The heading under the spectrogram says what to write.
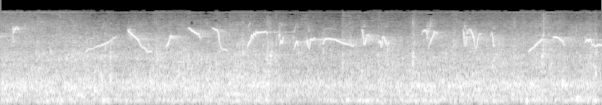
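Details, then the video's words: White-eye known as pleci dakun chattering energetically: fast strings of thin, high, swooping whistled notes, some rising and some dropping, delivered almost without pause above loud continuous rushing noise. "Peleci dakun gacor ngelas"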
